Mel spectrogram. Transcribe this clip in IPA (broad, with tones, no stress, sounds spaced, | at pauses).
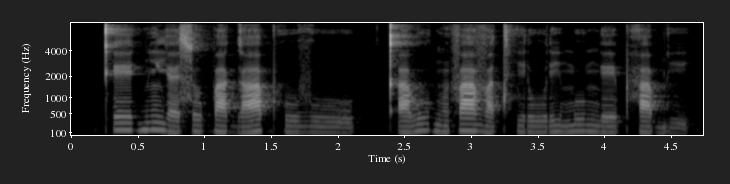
kʼ eː˦ ɡ͡b ĩ˦ j ɛ˨ s ʊ˨ p a˨ ɡ aː˨˦ pʰ u˨ v uː˨ | kʼ a˨ β uː˦ ɡʷ ĩ˨ f aː˦ v a˨ tʰ i˨ ɾ uː˨ ɾ i˦˨ m uː˦ ŋ eː˨ pʰ a˦ b i˨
